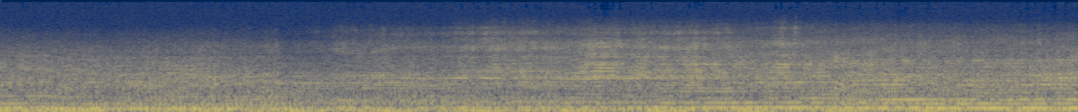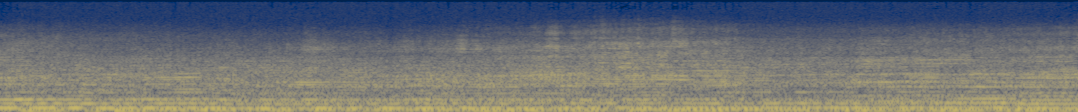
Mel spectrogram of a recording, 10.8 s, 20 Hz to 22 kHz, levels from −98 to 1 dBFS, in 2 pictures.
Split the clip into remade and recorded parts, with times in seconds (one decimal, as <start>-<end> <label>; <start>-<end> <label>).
0.0-10.8 recorded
